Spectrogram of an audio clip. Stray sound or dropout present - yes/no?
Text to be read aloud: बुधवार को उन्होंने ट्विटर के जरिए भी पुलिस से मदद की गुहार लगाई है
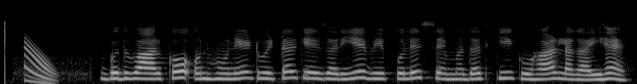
yes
